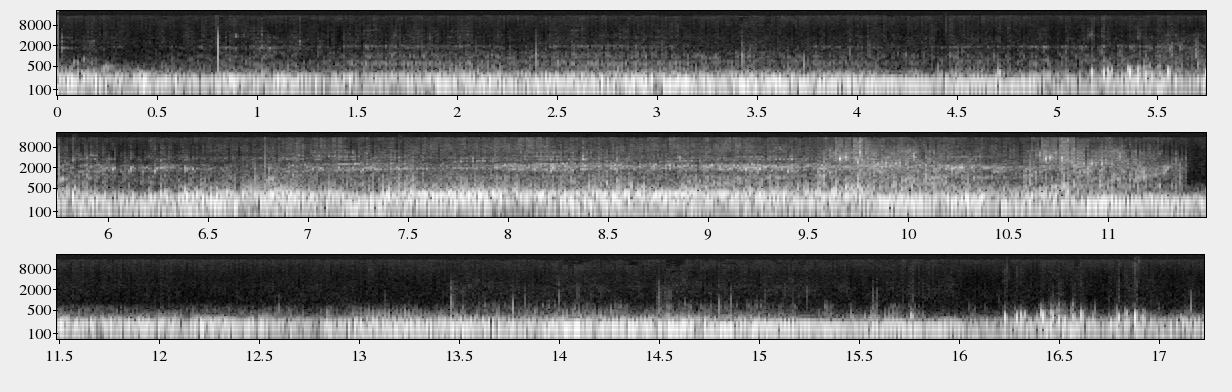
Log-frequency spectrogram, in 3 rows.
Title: stomach growling 7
